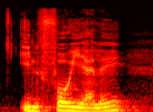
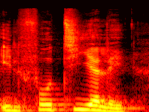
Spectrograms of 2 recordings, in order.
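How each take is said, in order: First: No T sound is heard after faut. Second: A T sound links faut to the next word. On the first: "without pronouncing the letter T" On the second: "if you want to make the liaison, there's no problem. You can say"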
